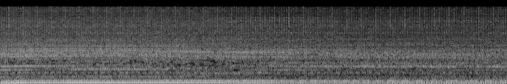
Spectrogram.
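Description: Car engine idling steadily at an auction walkthrough, a continuous low rumble with a faint exhaust note and a slight drop in idle speed partway through, close and alone with no talk.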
